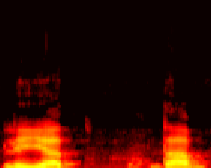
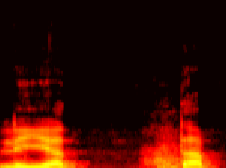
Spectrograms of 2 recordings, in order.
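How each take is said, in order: No difference in how they are said.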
